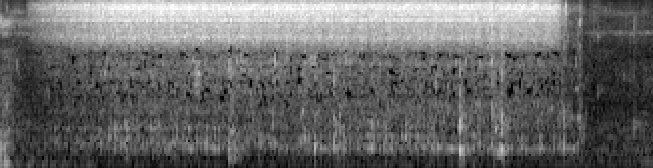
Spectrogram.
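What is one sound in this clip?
A spoon stirs and scrapes in a pot.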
